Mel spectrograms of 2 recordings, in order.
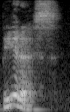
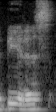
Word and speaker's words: Beerus: He's meant to be translated as Bills because his name was supposed to rhyme with virus.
